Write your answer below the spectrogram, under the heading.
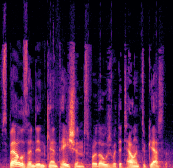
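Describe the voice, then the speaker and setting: An actor playing a learned, businesslike court wizard who sells spells in a video game, speaking formally. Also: male voice, medium pitch, moderate pace, slight background noise, natural voice. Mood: learned, inviting. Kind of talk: video game character dialogue.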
